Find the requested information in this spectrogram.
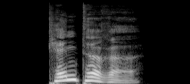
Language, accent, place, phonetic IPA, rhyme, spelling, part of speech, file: German, Germany, Berlin, [ˈkɛntəʁə], -ɛntəʁə, kentere, verb, De-kentere.ogg
- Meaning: inflection of kentern: 1. first-person singular present 2. first/third-person singular subjunctive I 3. singular imperative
